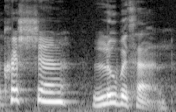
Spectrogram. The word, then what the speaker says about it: Christian Louboutin: And today I'm going to be doing the Christian, I finally figured out how to pronounce it. The Christian Louboutin.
